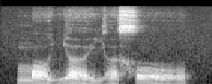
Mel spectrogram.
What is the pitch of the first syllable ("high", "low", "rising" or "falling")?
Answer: falling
